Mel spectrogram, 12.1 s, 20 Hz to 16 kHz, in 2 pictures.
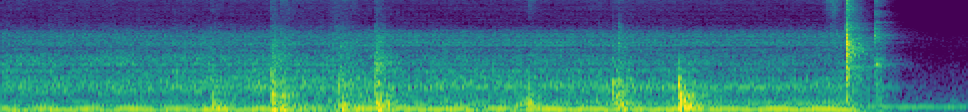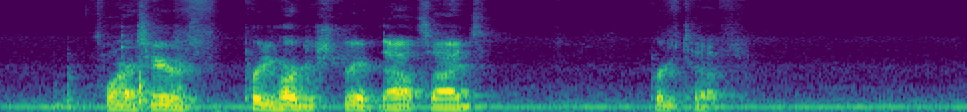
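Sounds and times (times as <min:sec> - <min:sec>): machine motor humming: 0:00.0 - 0:05.4.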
